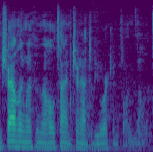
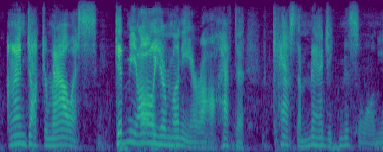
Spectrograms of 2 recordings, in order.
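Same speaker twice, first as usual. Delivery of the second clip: Doctor Malice; 3 semitones higher, 3 dB louder than usual. Retold or imitated. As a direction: announce yourself like a cartoon villain. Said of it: "he was this guy, talk like this".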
